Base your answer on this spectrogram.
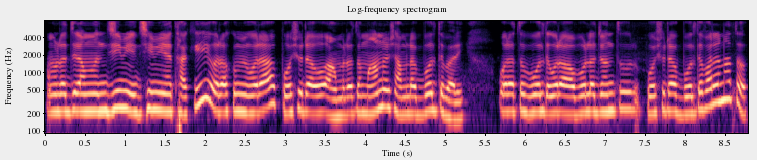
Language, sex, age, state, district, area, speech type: Bengali, female, 30-45, West Bengal, Hooghly, urban, spontaneous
